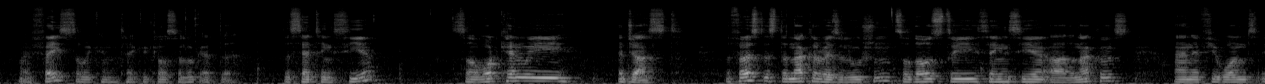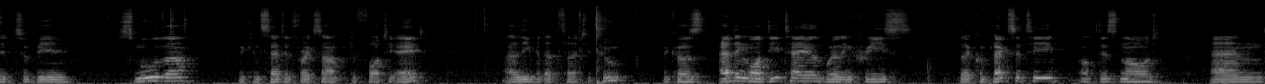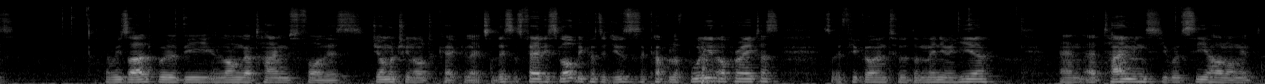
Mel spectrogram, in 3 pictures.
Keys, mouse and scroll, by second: 1.1-1.8 scroll down 5, 1.8-2.2 drag, 2.2 middle click, 2.2-3.0 scroll up 3, 2.5 shift+click, 3.3-4.0 middle drag, 3.3-3.8 scroll up 3, 4.0 click, 4.0 g, 5.1-10.0 middle drag, 7.9-8.3 scroll up 1, 8.3-9.8 scroll down 1, 10.2-10.7 scroll up 3, 10.7 middle click, 12.5 click, 15.6-16.3 middle drag, 16.3-37.6 drag, 37.6-37.9 middle drag.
